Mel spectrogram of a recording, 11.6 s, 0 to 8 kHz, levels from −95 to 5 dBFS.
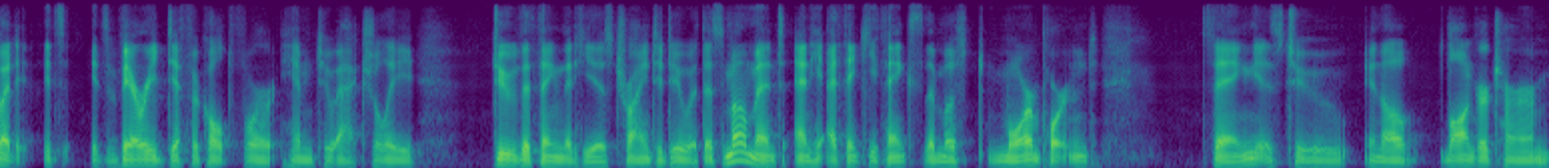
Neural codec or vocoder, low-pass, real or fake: codec, 24 kHz, 1.2 kbps, DualCodec; 7.2 kHz; fake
